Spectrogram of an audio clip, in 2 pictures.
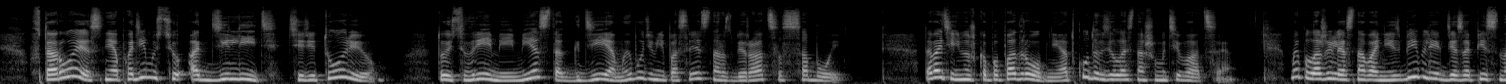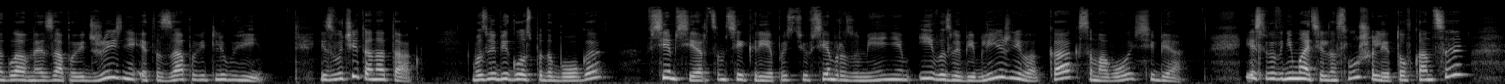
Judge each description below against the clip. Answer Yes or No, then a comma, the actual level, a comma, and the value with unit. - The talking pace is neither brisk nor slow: Yes, average, 125 wpm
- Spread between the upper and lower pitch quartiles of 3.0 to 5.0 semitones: Yes, average, 4.4 semitones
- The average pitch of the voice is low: No, high, 220 Hz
